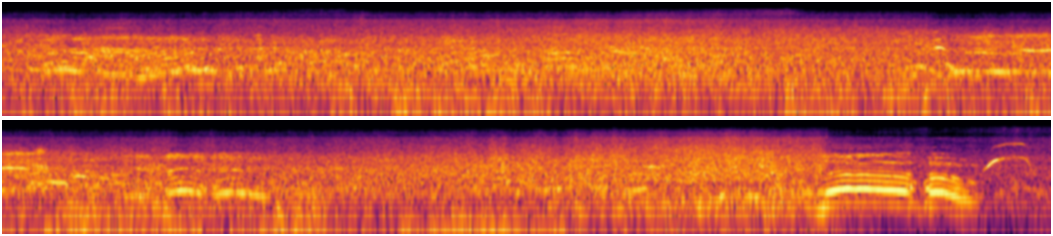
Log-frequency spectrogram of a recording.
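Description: Ocean surf washing and breaking around the legs in shallow water, a steady rushing, with wind on the microphone.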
